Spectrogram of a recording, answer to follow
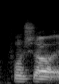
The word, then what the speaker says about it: Funsho: So it's just Funsho, Funsho, but it's just Funsho.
